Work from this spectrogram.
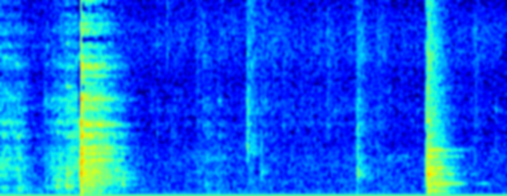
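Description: Black beans spooned onto a plate beside rice at home: one sharp clink of the spoon against the dish, then a few fainter taps and scrapes spaced over several seconds, with no talking.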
